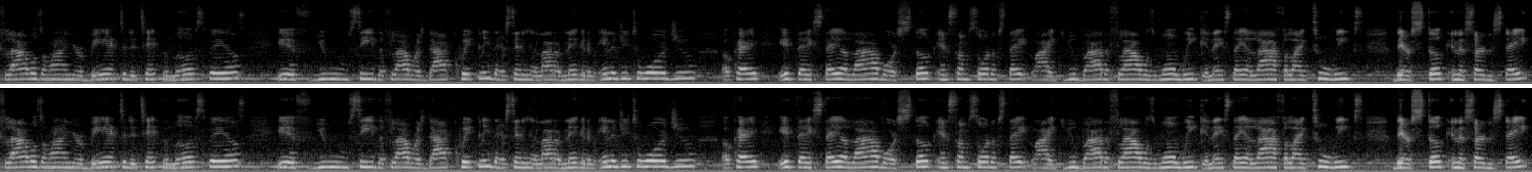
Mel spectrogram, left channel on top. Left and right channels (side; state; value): left; quieter; 4.3 dB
